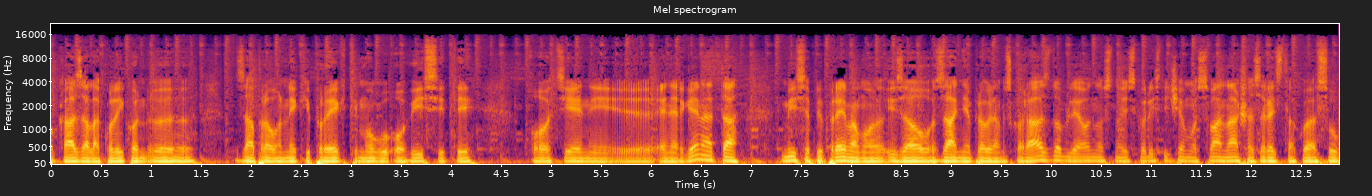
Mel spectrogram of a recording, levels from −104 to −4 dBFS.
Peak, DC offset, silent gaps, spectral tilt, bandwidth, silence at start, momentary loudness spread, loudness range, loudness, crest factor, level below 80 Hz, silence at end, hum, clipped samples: 0 dBFS; under 0.1%; none; -5.5 dB/octave; 15.5 kHz; 0 s; 7 LU; 3 LU; -15 LUFS; 14 dB; -22 dBFS; 0 s; none; under 0.1%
